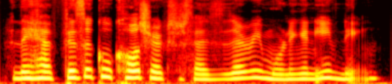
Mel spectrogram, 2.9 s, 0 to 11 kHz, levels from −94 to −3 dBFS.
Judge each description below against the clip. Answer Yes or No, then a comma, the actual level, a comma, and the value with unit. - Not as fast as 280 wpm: Yes, fast, 205 wpm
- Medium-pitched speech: No, high, 235 Hz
